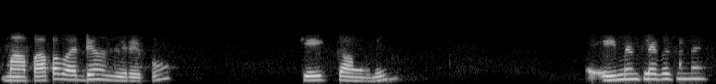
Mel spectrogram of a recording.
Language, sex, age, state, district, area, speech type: Telugu, female, 18-30, Telangana, Jayashankar, urban, conversation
